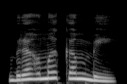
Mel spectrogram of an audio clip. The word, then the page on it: ಬ್ರಹ್ಮಕಂಬಿ: brahma kambi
